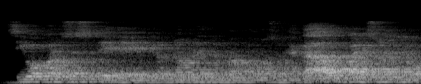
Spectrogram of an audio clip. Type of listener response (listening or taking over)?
taking over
